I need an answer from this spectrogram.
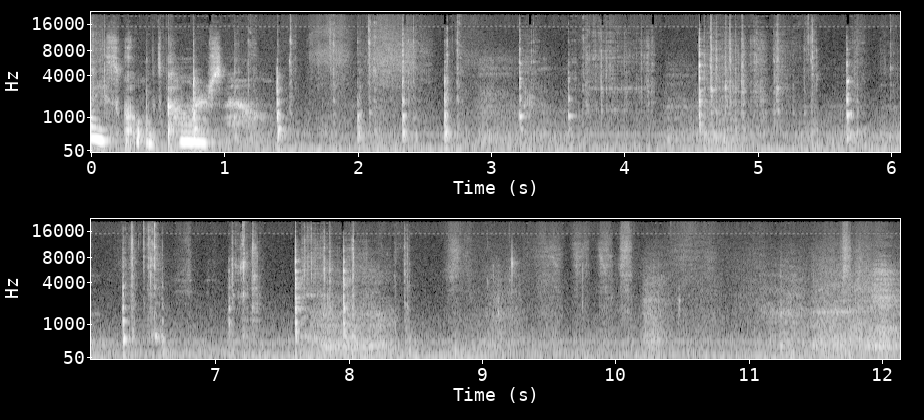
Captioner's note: tapping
